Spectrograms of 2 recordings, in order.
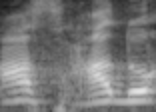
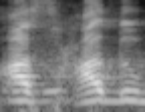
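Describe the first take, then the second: No difference in how they are said.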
